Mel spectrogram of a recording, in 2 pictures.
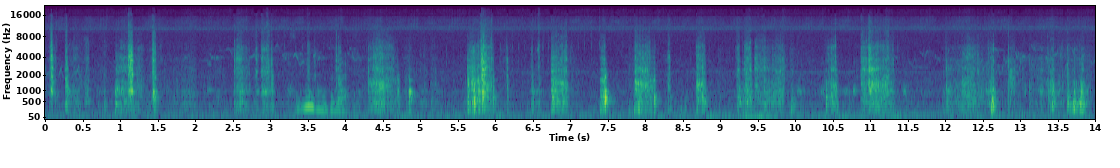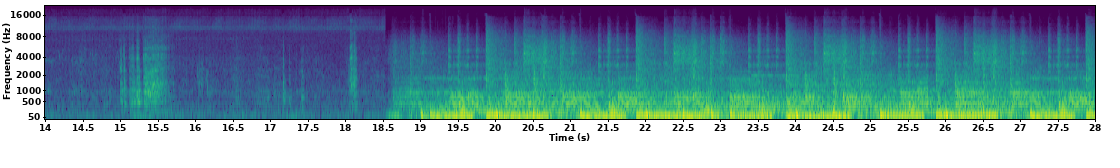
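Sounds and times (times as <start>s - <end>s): hand scraping mower deck: 0.0s - 18.6s.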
